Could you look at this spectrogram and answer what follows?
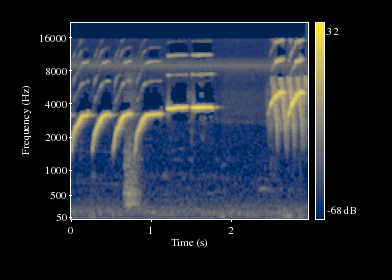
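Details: Canary song used as a training master for pet birds: a run of rising whistled upsweeps, then two steady high notes, a short pause and quick rising chirps.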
